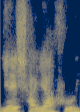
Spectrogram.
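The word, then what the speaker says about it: ישעיהו: 제목은 히브리어 성경에서 예샤야후, 이사야의 히브리어 발음인데요.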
